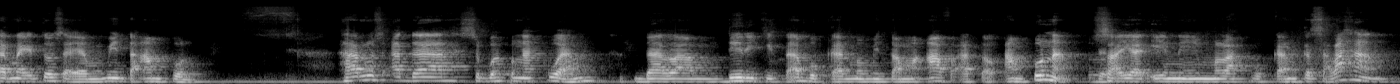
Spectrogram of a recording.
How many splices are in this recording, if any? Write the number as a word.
one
